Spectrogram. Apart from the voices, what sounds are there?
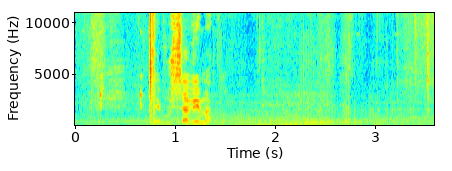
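car engine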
